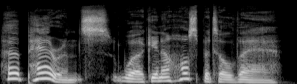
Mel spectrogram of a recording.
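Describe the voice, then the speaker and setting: A deliberate, clear reader works through textbook exercises at an unhurried pace. The voice moves lively up and down in pitch. The recording is close and dry, with no room around it. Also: no room sound. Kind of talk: slow scripted reading for learners.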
